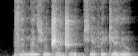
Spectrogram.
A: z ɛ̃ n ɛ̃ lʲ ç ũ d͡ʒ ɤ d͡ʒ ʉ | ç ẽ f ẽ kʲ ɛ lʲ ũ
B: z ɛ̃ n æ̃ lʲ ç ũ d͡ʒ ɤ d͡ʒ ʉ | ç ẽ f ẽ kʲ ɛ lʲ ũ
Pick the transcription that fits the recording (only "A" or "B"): A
